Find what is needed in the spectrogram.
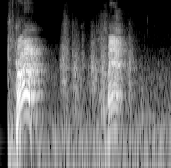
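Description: Corgi barking twice: a loud, sharp bark right at the start and a second bark about a second later.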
